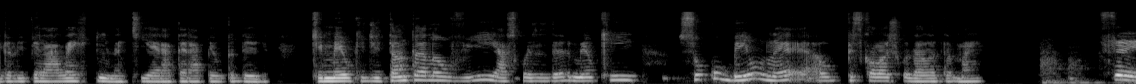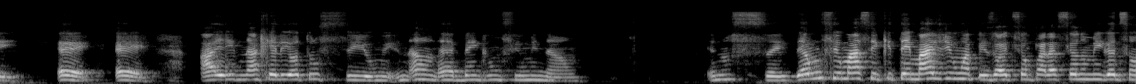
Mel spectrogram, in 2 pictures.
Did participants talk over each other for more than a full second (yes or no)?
no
